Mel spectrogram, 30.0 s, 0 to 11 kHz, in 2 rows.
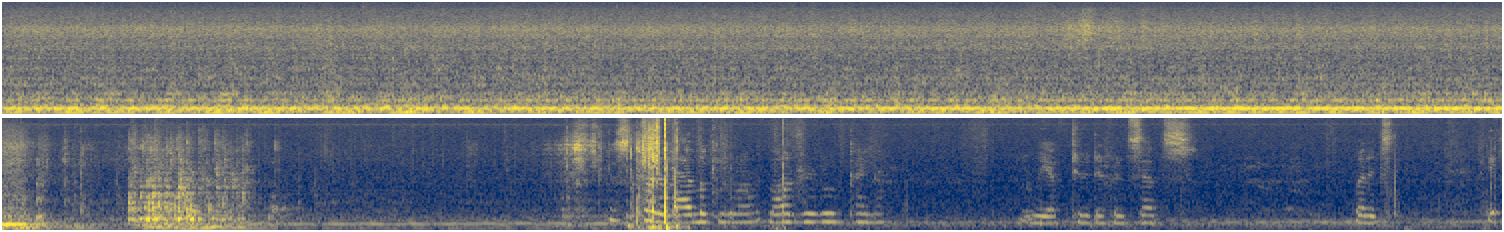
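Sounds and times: washing machine motor hum: 0.0 - 22.0.

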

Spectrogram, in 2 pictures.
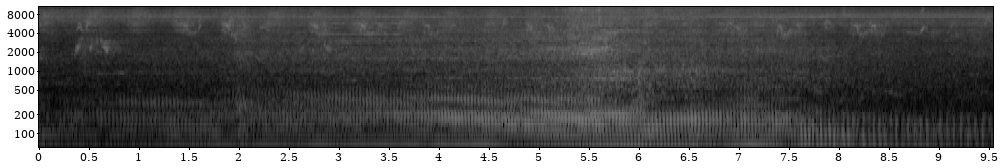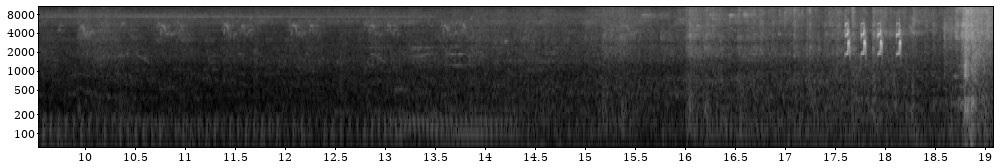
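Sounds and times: faint bird chirps: 0.0 - 5.0
vehicle driving past: 0.4 - 19.0.

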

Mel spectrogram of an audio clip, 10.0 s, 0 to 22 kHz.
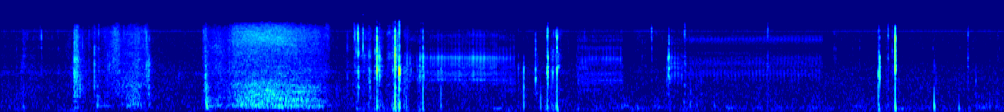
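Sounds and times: laptop rustling scrape: 1.0 - 3.4.

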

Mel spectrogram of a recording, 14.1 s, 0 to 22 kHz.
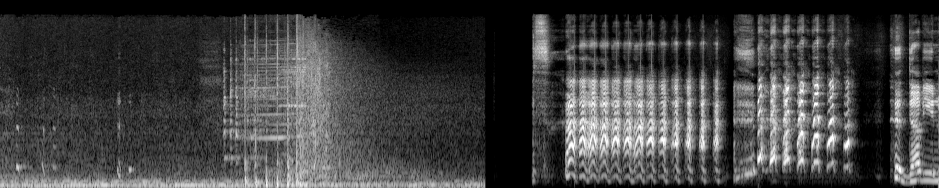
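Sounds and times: man laughing hard: 1.7 - 2.2, 8.0 - 12.9.

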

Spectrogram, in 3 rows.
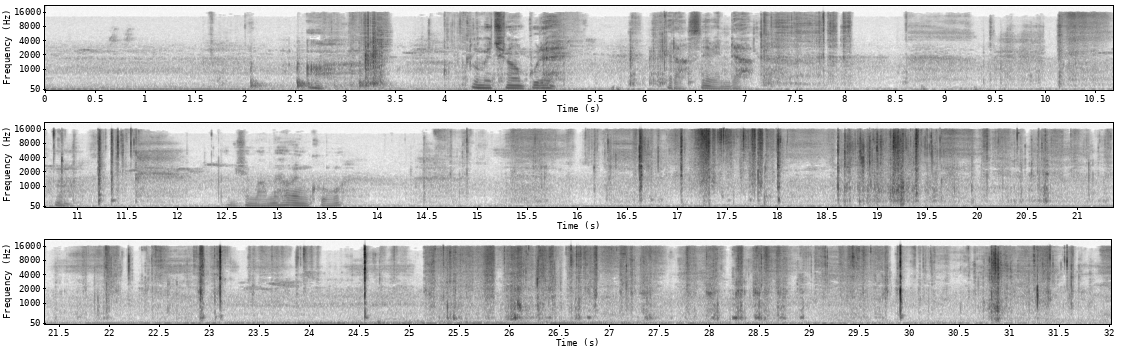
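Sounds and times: rustling and scraping: 1.7 - 4.4, 5.2 - 8.2, 9.7 - 11.6, 14.5 - 32.0
clicks and knocks of handled part: 10.8 - 11.6.

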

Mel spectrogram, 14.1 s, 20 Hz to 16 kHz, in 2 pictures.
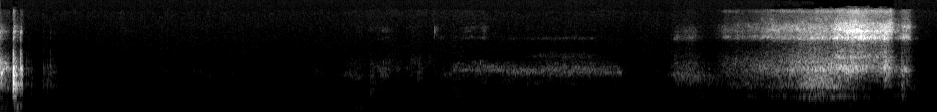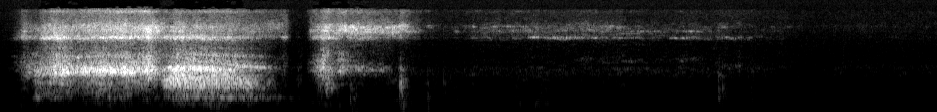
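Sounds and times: person blowing into rubber glove: 5.6 - 10.1.

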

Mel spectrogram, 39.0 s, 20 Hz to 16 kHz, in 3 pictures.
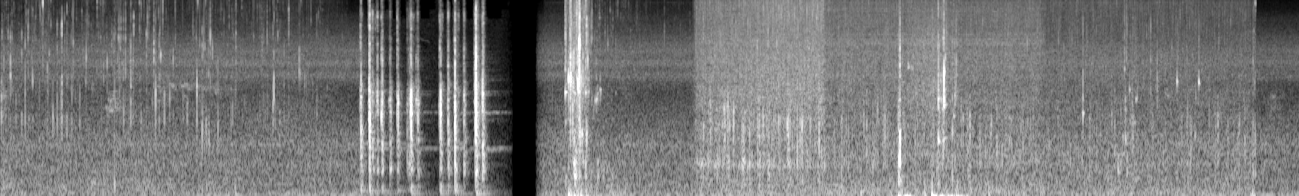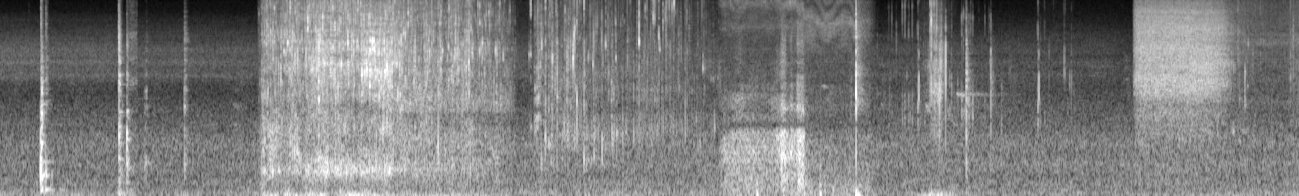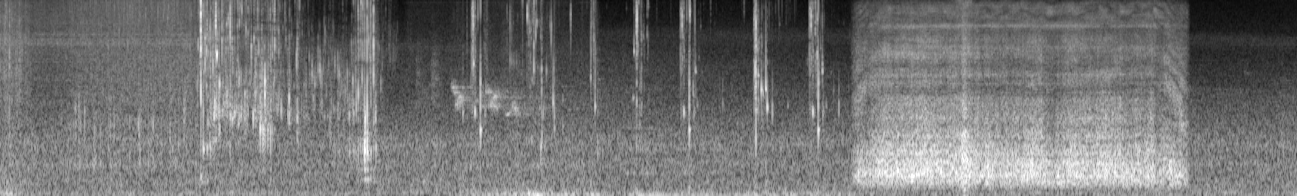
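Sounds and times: water poured through strainer: 0.0 - 2.8, 15.6 - 20.1, 27.8 - 29.8
powder poured into water: 0.0 - 3.1, 7.0 - 12.4, 15.6 - 20.2, 25.8 - 29.8
fruit splashing in water: 5.7 - 6.1.

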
